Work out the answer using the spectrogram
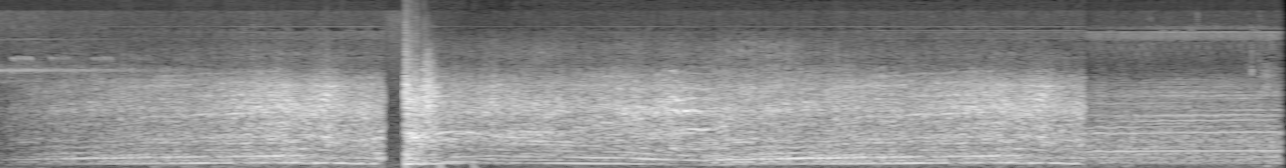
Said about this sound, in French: Il entre dans la voiture pour la mettre en route.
